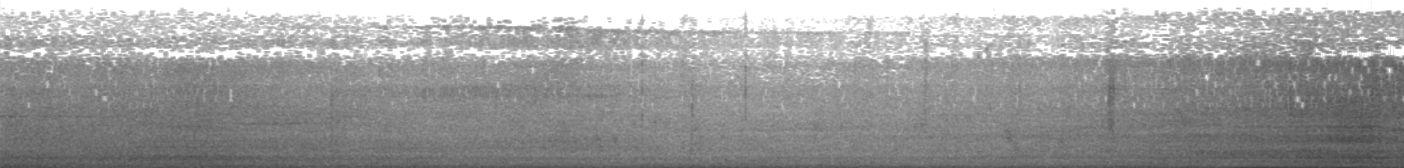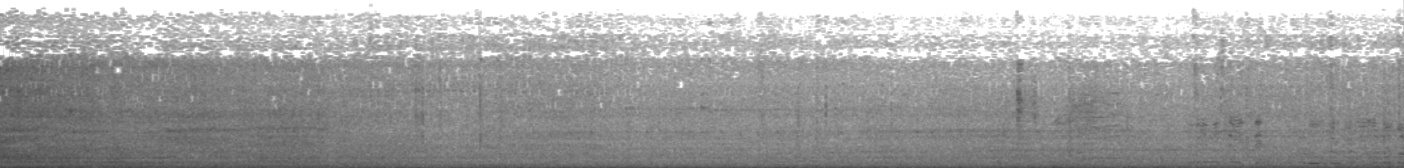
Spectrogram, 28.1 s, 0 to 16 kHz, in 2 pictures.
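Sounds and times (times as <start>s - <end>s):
traffic noise: 0.0s - 28.0s.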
